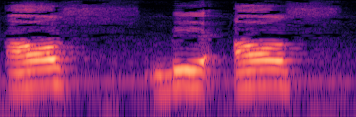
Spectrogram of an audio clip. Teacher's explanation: এখানে সিনের মতো করা যাবে না, সদটা মোটা করে বলতে হবে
